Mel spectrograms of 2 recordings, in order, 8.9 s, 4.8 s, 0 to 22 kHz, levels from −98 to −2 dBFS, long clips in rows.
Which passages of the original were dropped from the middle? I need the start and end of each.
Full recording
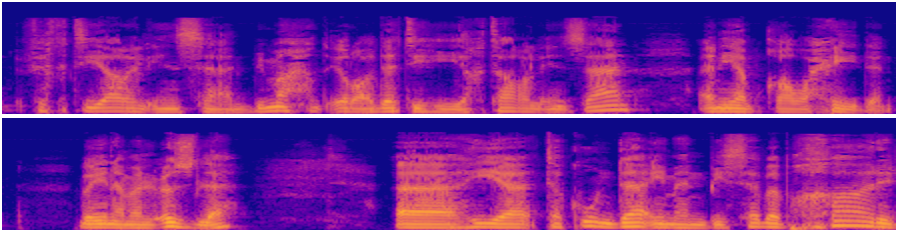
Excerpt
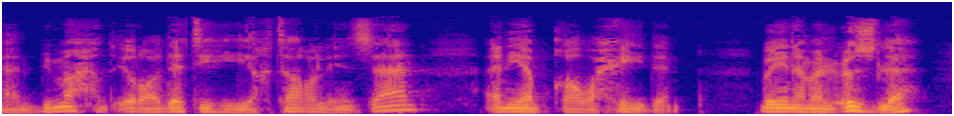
none

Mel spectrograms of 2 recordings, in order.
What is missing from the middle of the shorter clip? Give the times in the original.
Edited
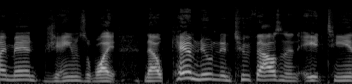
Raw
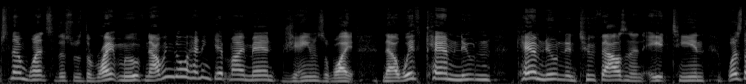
0:04.0-0:05.1

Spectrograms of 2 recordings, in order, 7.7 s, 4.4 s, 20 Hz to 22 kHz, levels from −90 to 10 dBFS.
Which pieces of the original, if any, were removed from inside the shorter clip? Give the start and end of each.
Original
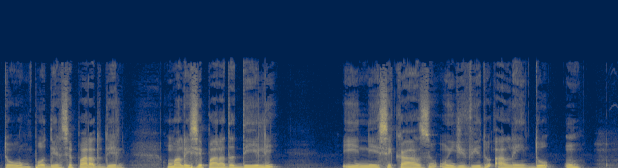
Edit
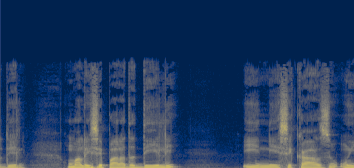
none

